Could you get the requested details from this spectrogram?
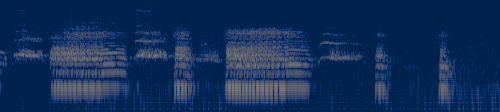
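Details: Penguin ecstatic display call, in which the bird almost sings, distinct from the contact call partners use to find each other at the nest; loud braying, harmonic-rich honks, long drawn notes alternating with shorter ones, ending in a few brief bursts.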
